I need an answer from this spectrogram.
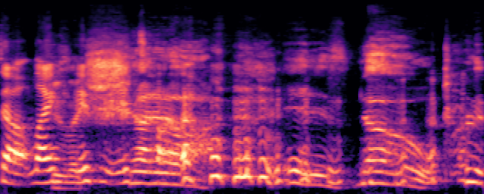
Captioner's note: laughing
